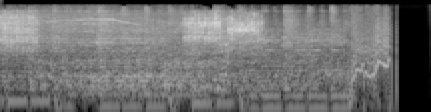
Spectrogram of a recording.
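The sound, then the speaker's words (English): A loud car engine roars steadily for about four seconds, its rumbling tone shifting and rising in pitch near the end before cutting off abruptly into silence. No one speaks. “That's it, Tony. Car sounds?”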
